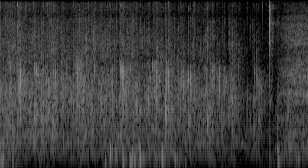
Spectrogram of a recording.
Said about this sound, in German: Gebt mal allen, die so hint im Hintergrund beteiligt sind, einen Applaus. Vielen Dank dafür.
